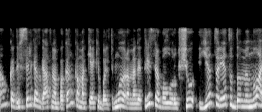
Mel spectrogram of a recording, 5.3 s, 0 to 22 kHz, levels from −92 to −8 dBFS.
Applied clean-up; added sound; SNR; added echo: none; none; none; none.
